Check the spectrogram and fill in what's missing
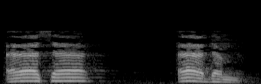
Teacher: فمن القواعد العامة للتلاوة أنه إذا وقع في أول الكلمة همزتان وكانت الهمزة الثانية منهما ساكنة أبدلت هذه الهمزة الساكنة حرف مد من جنس ما قبلها، أي إذا كان قبلها فتح أبدلت الهمزة الثانية ألفا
